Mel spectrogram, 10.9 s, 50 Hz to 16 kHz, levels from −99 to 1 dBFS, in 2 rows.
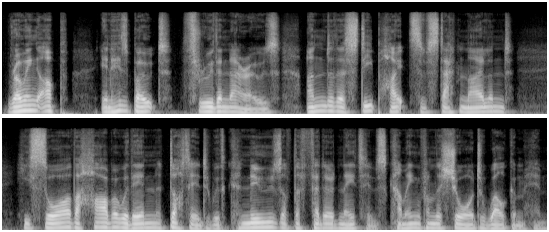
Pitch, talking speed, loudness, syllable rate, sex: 100 Hz, 185 wpm, -21 LUFS, 5.3 syllables/s, male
